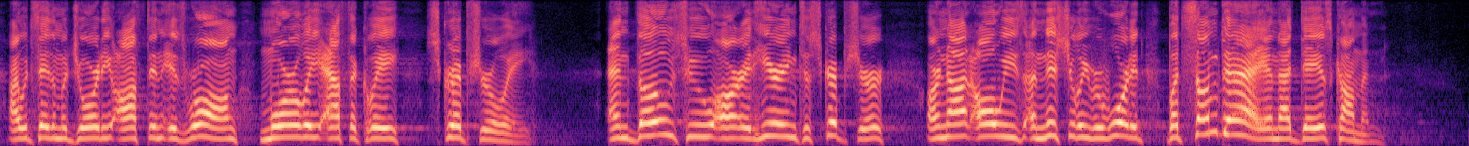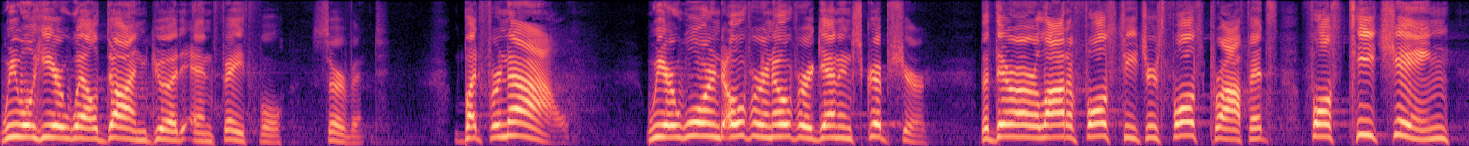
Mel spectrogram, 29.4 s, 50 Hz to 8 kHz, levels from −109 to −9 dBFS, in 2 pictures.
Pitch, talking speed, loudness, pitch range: 225 Hz, 130 wpm, -19 LUFS, 205-245 Hz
